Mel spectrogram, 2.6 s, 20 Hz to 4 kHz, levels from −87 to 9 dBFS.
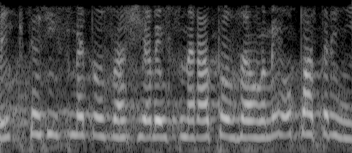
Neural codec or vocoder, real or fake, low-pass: codec, 16 kHz, 4 kbps, FreqCodec, larger model; fake; 3.6 kHz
